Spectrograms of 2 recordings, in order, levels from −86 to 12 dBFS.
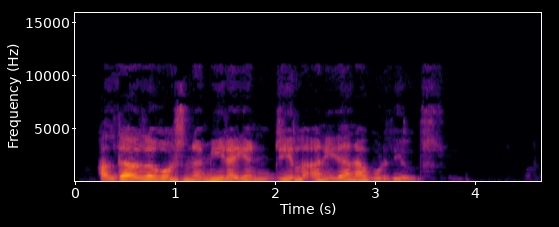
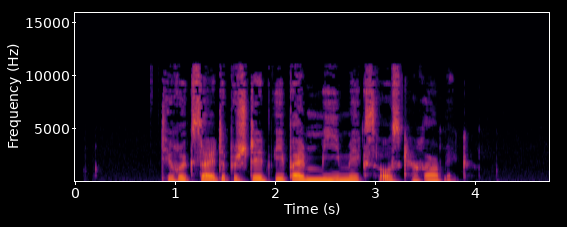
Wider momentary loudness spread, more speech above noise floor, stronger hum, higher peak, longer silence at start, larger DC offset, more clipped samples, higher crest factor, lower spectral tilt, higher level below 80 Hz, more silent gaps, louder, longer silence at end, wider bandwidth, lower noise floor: about the same, 13 LU vs 12 LU; first, 55 dB vs 49 dB; neither; about the same, -2 dBFS vs -4 dBFS; second, 0.25 s vs 0.85 s; neither; neither; about the same, 22 dB vs 20 dB; first, -6 dB/octave vs -4.5 dB/octave; about the same, -64 dBFS vs -68 dBFS; neither; about the same, -22 LUFS vs -23 LUFS; about the same, 1.1 s vs 1 s; about the same, 11.5 kHz vs 11.5 kHz; first, -77 dBFS vs -72 dBFS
